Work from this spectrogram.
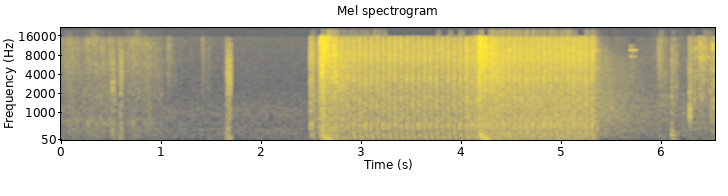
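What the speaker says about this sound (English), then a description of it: "They're shooting men out of manholes" Automatic gunfire in The Division 2: a few isolated shots, then a sustained rapid burst of fire lasting about three seconds, fairly distant and moderate in level, followed by scattered single shots.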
